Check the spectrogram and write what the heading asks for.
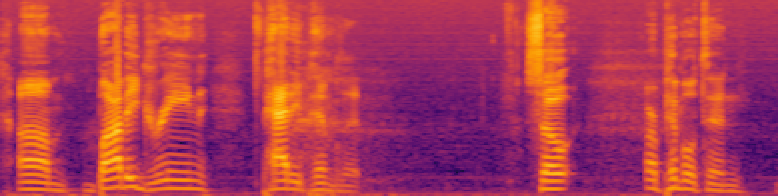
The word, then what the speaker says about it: Pimblett: Or Pimbleton. Pimblett. So here, why are you pronouncing it wrong?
